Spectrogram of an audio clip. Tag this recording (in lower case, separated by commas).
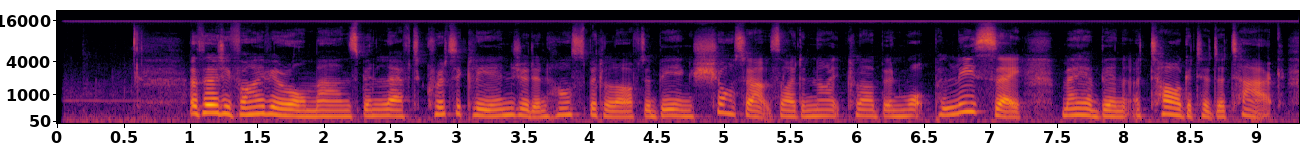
speech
